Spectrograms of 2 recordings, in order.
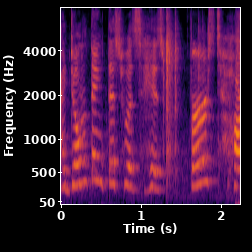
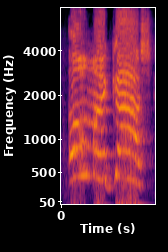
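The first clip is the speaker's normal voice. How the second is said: loud, high, drawn-out shock; startled exclamation; 8 semitones higher, 10 dB louder, slower than usual. Real, not acted. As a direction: cry out slowly in real surprise. Startled at being told she sounds country.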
